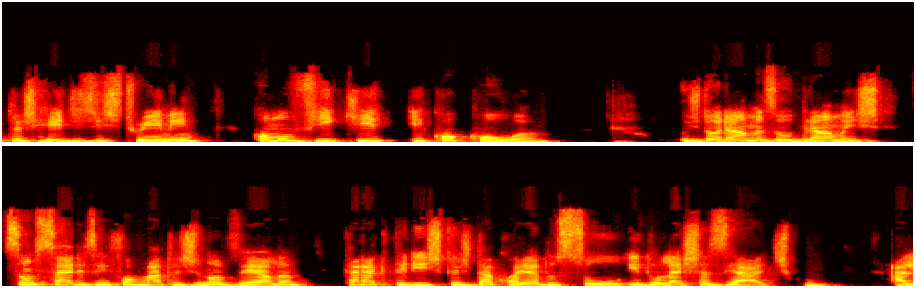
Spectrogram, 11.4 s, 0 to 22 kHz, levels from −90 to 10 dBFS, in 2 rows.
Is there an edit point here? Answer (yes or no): yes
